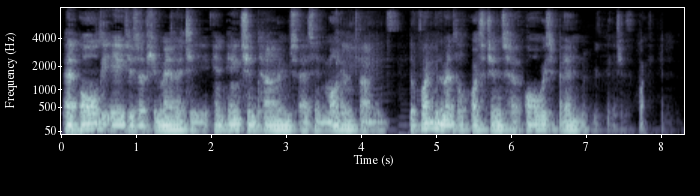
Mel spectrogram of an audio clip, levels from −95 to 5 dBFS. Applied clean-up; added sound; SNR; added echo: neural mask model DeepFilterNet 3.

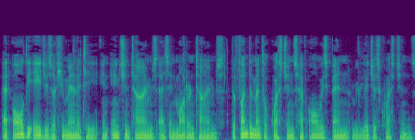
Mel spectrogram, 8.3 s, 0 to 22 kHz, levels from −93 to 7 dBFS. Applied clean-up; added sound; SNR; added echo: none; none; none; none.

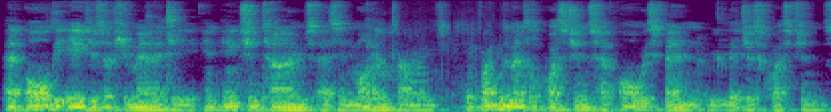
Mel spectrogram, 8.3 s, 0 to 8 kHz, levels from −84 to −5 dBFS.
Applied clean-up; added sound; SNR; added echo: neural separator model SepFormer DNS4.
